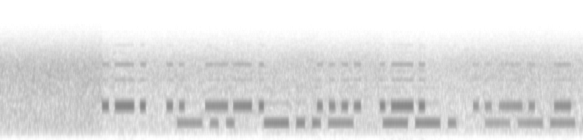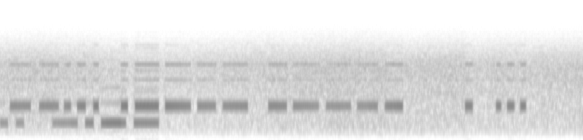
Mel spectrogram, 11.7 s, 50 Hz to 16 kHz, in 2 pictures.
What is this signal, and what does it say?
Morse code, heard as two keyed tones, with radio static. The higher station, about 19 wpm, 950 Hz: RIG HR FT710 ES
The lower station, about 15 wpm, 510 Hz: DXG8Y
